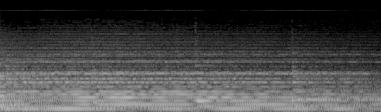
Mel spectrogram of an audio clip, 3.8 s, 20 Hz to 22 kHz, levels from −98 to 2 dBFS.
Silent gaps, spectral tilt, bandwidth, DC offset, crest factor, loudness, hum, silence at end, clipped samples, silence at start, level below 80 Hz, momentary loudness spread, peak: none; -7.5 dB/octave; 9.4 kHz; under 0.1%; 14 dB; -33 LUFS; none; 0 s; under 0.1%; 0 s; -56 dBFS; 6 LU; -18 dBFS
